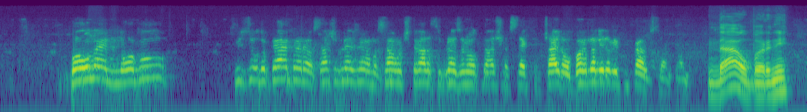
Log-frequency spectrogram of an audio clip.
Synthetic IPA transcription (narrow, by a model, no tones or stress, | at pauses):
pɤlˠnəɛmnɔɡʊ | sit̪sɛod̪okɾajɛmpɾɛd̪ɛlˠsaʃivlɛzɛmamɐsamot͡ʃɛ̥t̪ɾɛad̪ɐsivlɛzɛmɛot̪naʃijəsɛk̚t̪oɾt͡ʃajd̪ɐobɤɾnɐlid̪ɐvipokɾazəsamt̪am | d̪aobəɾni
